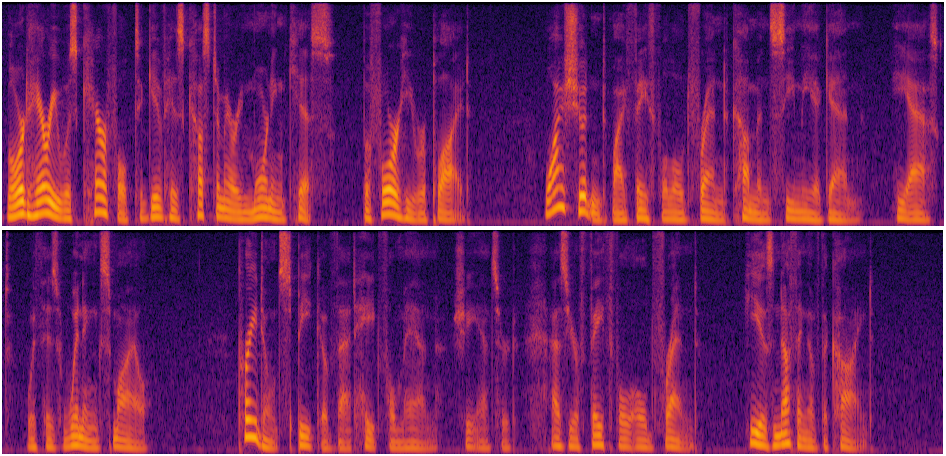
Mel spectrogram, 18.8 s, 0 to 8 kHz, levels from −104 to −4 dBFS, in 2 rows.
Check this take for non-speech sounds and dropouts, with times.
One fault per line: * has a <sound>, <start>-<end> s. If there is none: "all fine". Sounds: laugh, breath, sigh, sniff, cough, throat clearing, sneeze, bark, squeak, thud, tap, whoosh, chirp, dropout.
all fine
